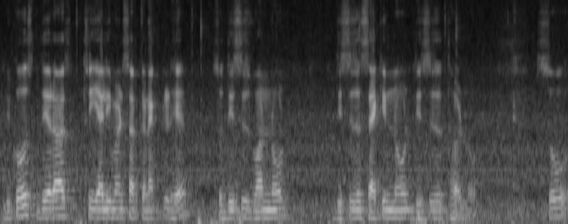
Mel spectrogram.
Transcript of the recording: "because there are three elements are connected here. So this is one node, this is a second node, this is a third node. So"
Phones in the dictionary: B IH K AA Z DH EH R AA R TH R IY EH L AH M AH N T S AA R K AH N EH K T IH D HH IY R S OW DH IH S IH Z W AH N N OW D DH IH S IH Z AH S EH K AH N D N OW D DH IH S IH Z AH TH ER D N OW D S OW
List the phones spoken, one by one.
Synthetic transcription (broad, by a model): B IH K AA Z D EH R AA R T R IY EH L AH M AH N T S AA R K AH N EH K T IH D HH IY R S OW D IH S IH Z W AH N N OW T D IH S IH Z AH S EH K AH N D N OW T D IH S IH Z AH T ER D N OW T S OW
